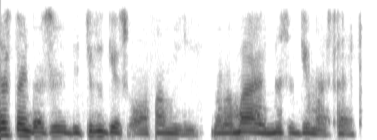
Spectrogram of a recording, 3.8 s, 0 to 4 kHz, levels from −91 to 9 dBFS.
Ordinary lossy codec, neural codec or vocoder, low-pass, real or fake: none; codec, 44.1 kHz, 3.4 kbps, Pupu-Codec; 3.6 kHz; fake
